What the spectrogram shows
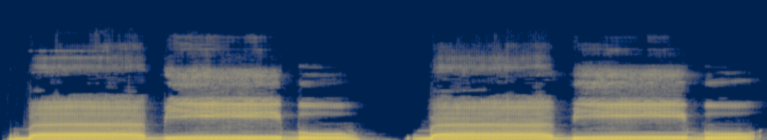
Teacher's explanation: tinggal lafalkan huruf ba sebagaimana teman-teman melafalkan huruf B, yaitu sentuhkan bibir atas dan bibir bawah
